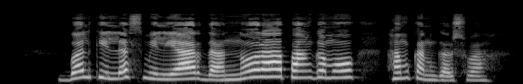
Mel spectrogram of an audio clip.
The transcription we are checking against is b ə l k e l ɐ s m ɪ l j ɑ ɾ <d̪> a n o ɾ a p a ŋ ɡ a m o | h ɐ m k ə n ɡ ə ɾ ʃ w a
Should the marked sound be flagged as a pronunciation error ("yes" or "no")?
no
